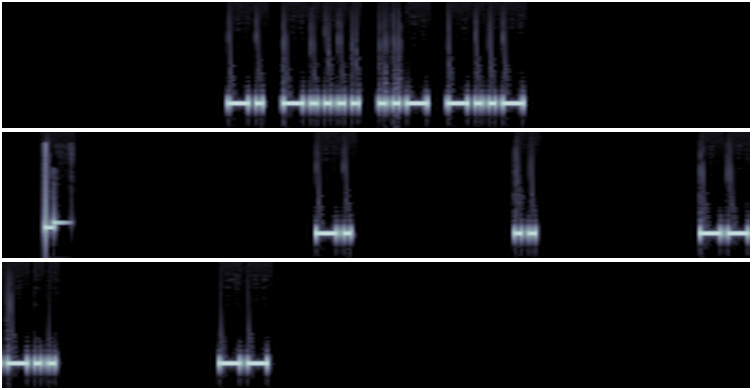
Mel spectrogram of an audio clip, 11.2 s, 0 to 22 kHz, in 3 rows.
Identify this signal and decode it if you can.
Morse code, heard as a keyed tone, about 36 wpm, spaced as for 15 wpm, 700 Hz. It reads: N6UX NI8M
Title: USA Call Signs - 4 Characters - 8x Character Spacing - 35wpm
